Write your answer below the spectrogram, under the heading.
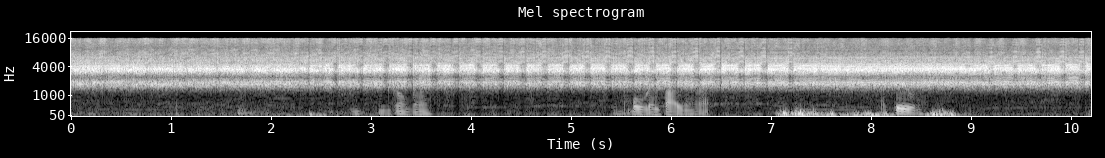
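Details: Summer-announcing cicada chorus, a dense, piercing, high electric hiss held at constant volume for ten seconds with a faintly pulsing texture; short bursts of human speech break in around three, six and eight seconds.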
